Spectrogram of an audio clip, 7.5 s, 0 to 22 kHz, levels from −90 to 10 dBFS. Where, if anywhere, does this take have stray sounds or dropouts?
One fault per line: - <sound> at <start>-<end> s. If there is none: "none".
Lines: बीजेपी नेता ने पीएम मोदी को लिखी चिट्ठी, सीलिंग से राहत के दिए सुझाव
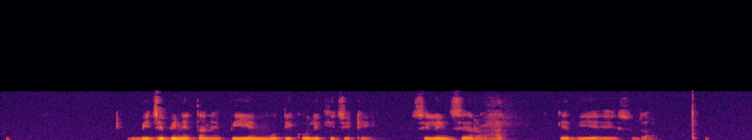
none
